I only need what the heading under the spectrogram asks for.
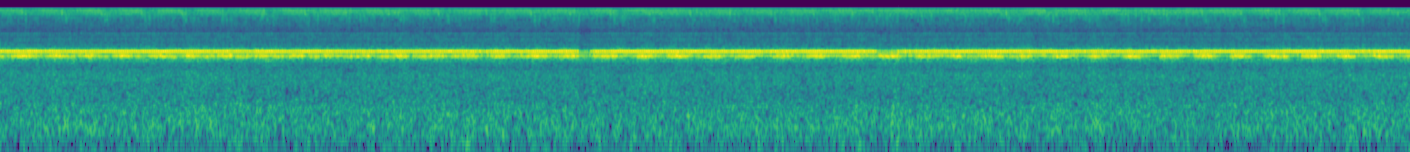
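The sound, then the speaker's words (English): A steady, continuous chorus of crickets chirping at night, a high shimmering trill that fills the scene evenly without pause, moderately loud and unaccompanied by any voices. “As you listen to the sound of the crickets and gaze up into the stars,”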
